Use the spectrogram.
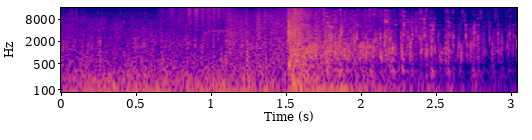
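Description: A rock explosion spell blasts coal in the video game Dragonwilds, one sharp crashing burst midway through, over a low rumbling background.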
